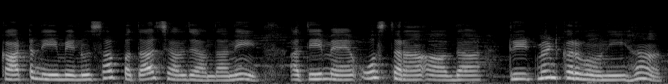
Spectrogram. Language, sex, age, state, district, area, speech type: Punjabi, female, 30-45, Punjab, Muktsar, urban, spontaneous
